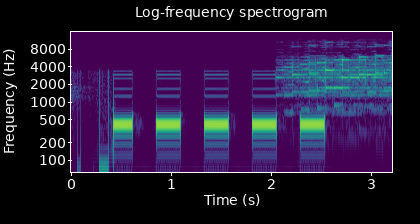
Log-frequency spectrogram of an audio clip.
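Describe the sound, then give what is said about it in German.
A click on the line, then five short, evenly spaced beeps of a steady low telephone tone, the rapid pattern of a line after the call is cut off, fading into hiss. “Ja, da hat er dann aber ganz abrupt das Telefonat abgebrochen.”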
